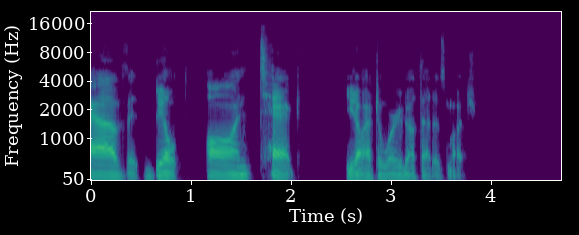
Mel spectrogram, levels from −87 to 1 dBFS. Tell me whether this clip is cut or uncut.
uncut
